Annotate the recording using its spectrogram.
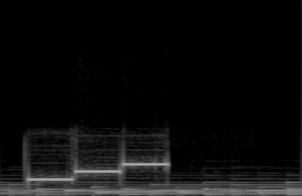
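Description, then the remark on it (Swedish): Three rising electronic telephone tones, signalling a disconnected number, play in quick succession, each a steady beep a bit higher than the last, clear and loud, followed by a soft background hum. “Tills en dag, då du skulle slå numret till den lilla familjen på Bollmorabacken, så var numret avstängt.”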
